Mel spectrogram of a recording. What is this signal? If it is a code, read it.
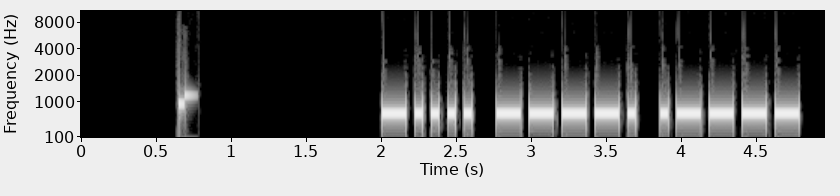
Morse code, heard as a keyed tone, about 22 wpm, 700 Hz. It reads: 691
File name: practice / 22wpm / Three Letter-Number Combinations - 22wpm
